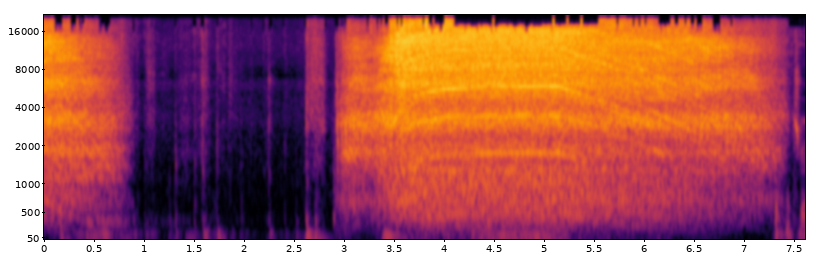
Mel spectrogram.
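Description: A Hitachi DV20V2 impact drill whirs in brief bursts, then runs loud and continuous at high speed in hammer mode for several seconds before stopping.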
